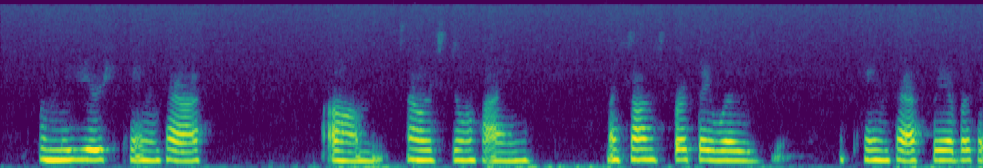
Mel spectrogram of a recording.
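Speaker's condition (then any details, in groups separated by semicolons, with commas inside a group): Cerebral palsy; affects walking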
